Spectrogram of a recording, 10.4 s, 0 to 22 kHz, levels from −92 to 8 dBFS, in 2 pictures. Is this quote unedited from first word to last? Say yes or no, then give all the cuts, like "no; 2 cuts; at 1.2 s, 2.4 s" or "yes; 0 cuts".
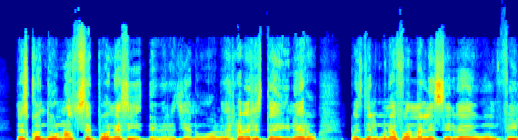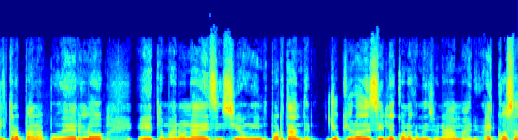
yes; 0 cuts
